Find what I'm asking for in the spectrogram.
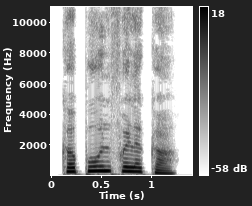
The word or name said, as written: ಕಪೋಲಫಲಕ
